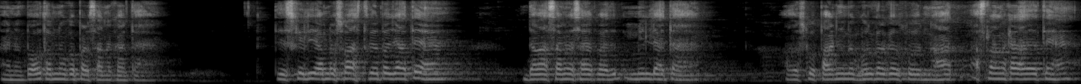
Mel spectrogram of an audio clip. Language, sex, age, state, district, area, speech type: Hindi, male, 60+, Bihar, Samastipur, rural, spontaneous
